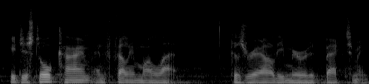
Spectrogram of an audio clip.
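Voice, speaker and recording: The background is silent and the recording very clean. This man speaks in an Australian accent. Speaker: conference speaker, radio host and activist. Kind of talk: conference talk. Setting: stage with audience. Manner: casual, conversational.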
